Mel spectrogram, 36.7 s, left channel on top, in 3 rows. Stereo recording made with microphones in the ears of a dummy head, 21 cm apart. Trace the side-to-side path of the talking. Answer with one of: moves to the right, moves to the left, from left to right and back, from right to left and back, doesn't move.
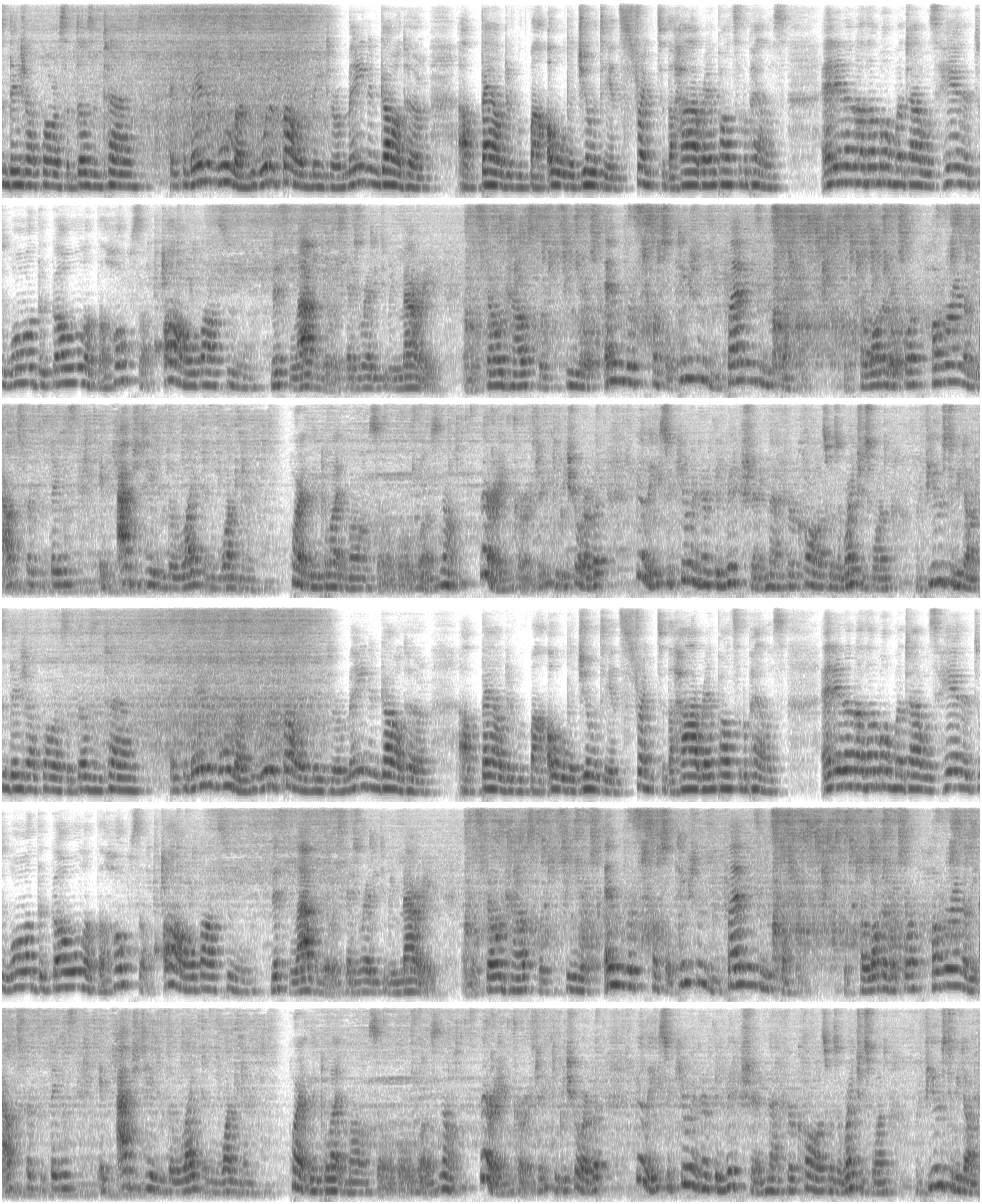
moves to the right.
